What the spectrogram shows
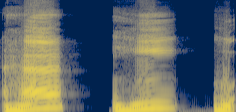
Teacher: Sementara kalau huruf ha dia keluarnya di pangkal tenggorokan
